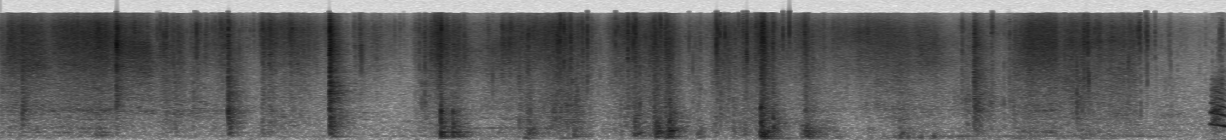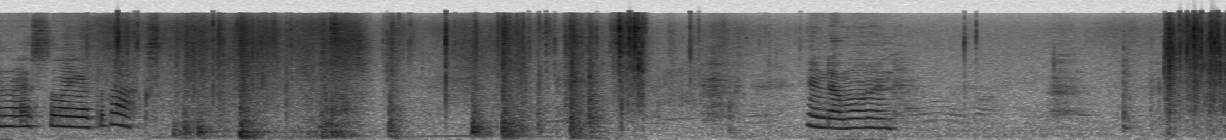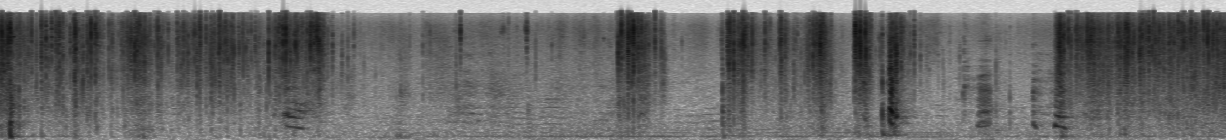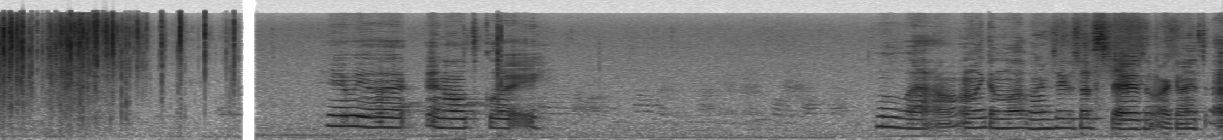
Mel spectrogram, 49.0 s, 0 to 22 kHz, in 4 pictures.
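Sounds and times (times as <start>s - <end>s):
plastic wrapping crinkling: 0.0s - 11.8s, 13.0s - 19.5s, 23.8s - 34.0s, 35.0s - 39.2s
cardboard flaps scraping: 13.4s - 18.8s.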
